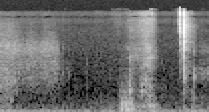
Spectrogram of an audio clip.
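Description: Soft rustling of a lace-trimmed fabric piece being handled on a cutting mat, with one short sharp click near the end.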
